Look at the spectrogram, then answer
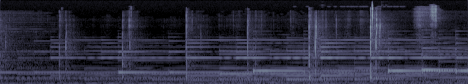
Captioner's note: footsteps padding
